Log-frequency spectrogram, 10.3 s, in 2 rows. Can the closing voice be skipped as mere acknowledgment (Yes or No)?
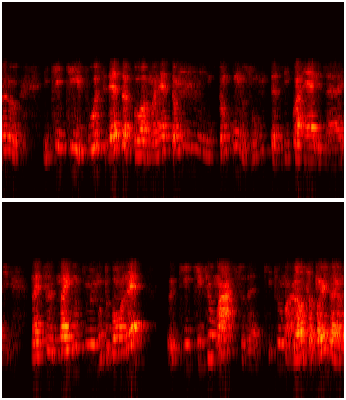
No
